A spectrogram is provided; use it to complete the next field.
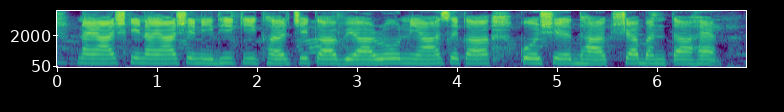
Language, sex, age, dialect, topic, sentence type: Hindi, female, 18-24, Marwari Dhudhari, banking, statement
